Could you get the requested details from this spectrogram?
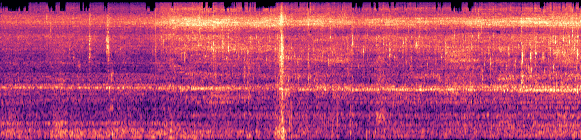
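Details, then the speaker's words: Toilet cistern refilling after replacing the broken syphon diaphragm that stopped it flushing, water turned back on slowly at the valve. A steady, unbroken hiss and trickle with no gurgle or dripping; it fills with no leaks, a normal refill. "And the water's coming in through there, which is nice. So that's now full of water. It's filled up and we haven't got any leaks."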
